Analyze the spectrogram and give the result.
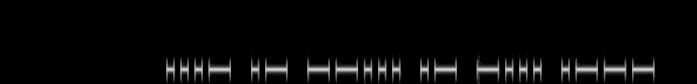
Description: Morse code, heard as a keyed tone, about 17 wpm, 700 Hz. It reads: VA7ABJ
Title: DXCC-100 Call Signs - 6 Characters - 17wpm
